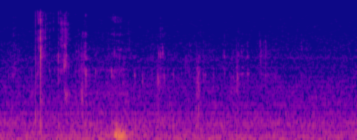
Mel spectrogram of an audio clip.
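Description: A person faintly chewing a bite of hamburger. There is a small click about half a second in and a short hummed "mm" about a second and a half in.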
